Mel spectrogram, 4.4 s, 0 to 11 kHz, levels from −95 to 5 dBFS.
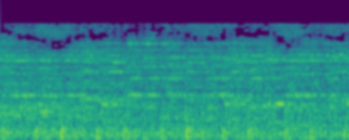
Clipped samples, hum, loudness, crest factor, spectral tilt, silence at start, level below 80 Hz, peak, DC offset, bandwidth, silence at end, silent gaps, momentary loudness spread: under 0.1%; none; -19 LUFS; 16 dB; -6.5 dB/octave; 0 s; -30 dBFS; -4 dBFS; under 0.1%; 6.4 kHz; 0 s; none; 2 LU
